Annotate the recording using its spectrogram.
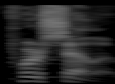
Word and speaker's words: Porcello: His last name sounds like a kind of mushroom. Or like Italian food. Porcello. Rick Porcello.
